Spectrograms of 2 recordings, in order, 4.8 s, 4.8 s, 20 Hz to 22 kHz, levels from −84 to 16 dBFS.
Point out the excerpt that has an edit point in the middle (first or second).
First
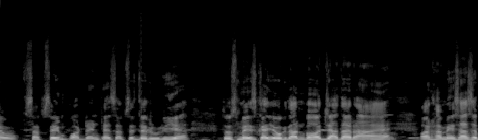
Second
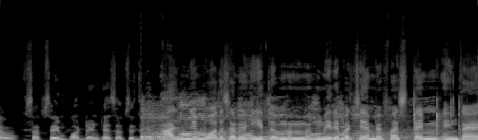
second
